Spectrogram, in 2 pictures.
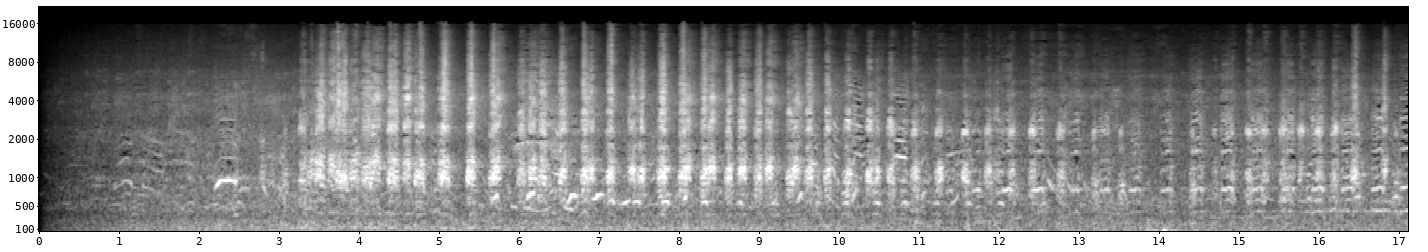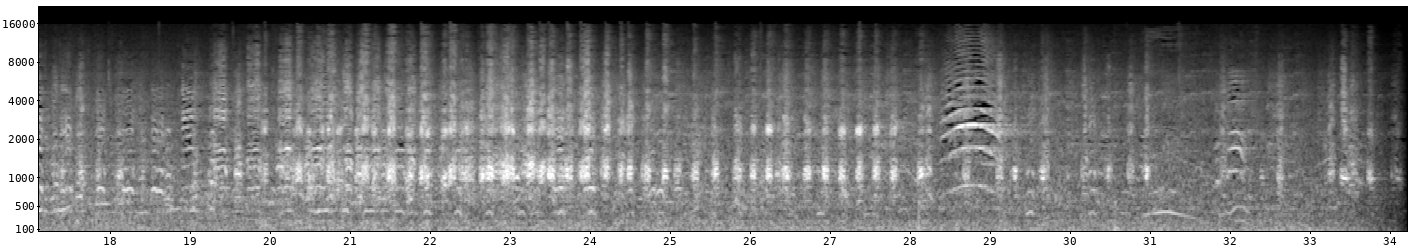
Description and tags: Flamenco de Cuba 01
Calls of a small group of American Flamingo (Flamenco de Cuba, scientific name: Phoenicopterus ruber) and ambient sounds of the zoo.
animals, Barcelona, Birds, field-recording, Flamenco, Spain, Zoo, ZooSonor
